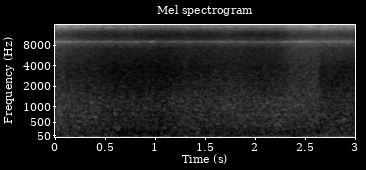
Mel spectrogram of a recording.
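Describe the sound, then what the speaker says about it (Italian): Stormy sea waves break on the shore in a continuous loud roar and rush of surf, heard close with heavy wind buffeting the microphone. "Arrivano onde impressive."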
